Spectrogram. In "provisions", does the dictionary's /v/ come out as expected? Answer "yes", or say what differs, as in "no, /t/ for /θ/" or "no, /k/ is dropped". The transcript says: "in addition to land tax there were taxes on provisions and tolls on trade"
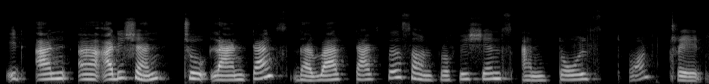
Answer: no, /f/ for /v/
